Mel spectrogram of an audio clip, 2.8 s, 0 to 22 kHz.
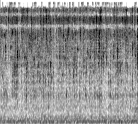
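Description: Coolant drains from a 2001-2005 Toyota RAV4 radiator during a water pump replacement, pouring in a steady, noisy liquid stream with splashing and trickling close by throughout.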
